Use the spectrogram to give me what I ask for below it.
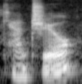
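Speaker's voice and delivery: ordinary delivery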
